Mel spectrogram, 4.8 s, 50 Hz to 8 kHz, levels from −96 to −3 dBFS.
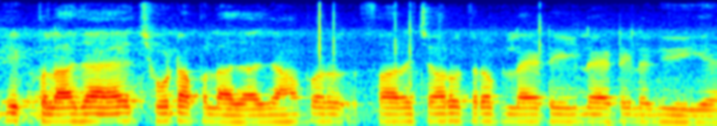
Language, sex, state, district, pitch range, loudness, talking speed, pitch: Hindi, male, Haryana, Rohtak, 120-125 Hz, -19 LUFS, 200 wpm, 125 Hz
